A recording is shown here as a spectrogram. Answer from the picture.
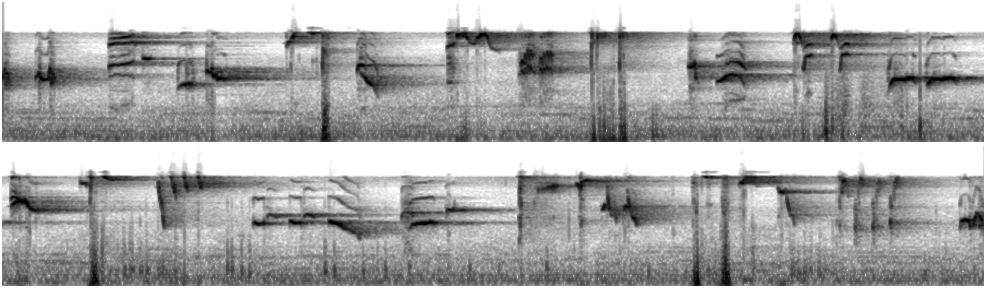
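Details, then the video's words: Ten seconds of unbroken 'ngerol' song from a Chestnut-capped thrush: a rich medley of whistles, slurred notes and chattering phrases with occasional sharp clicks. "Burung Anis kembang / Plontang Ngerol Non stop durasi panjang"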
